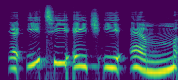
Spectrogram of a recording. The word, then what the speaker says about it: Ethem: Oh my God, I can't pronounce that. Ethem like Mary.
